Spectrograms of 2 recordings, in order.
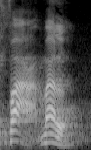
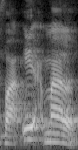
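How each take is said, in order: First: No vowel is sounded before 'mal'. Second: An extra 'i' vowel is sounded before 'mal'. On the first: The speaker calls it right. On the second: The speaker calls it wrong. "Bacanya jangan"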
